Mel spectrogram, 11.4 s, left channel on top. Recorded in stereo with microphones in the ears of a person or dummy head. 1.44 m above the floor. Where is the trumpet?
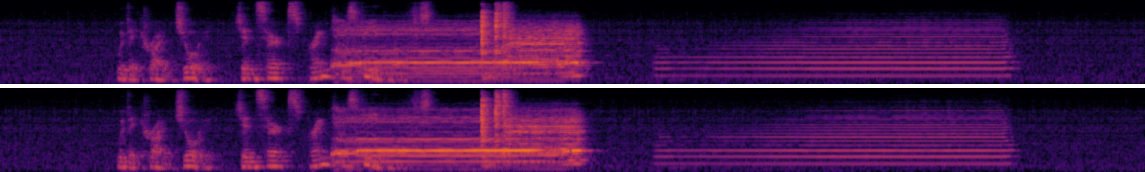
5° left (ahead or behind), 2 m.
